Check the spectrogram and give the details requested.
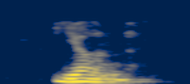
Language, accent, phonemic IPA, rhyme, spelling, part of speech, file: English, Southern England, /jɒn/, -ɒn, yon, determiner / adverb / pronoun, LL-Q1860 (eng)-yon.wav
- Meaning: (determiner) Distant, but within sight; (that thing) just over there; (adverb) yonder; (pronoun) That one or those over there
